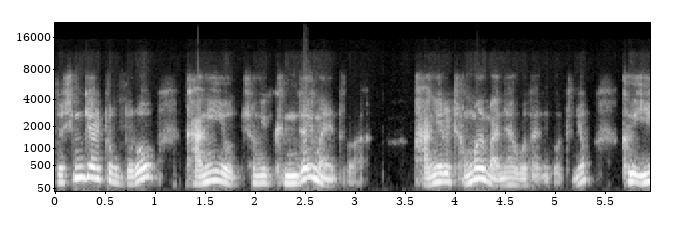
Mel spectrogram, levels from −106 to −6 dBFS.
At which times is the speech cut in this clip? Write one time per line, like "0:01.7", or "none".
none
